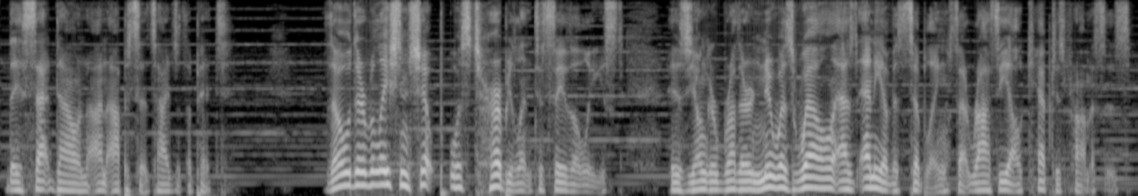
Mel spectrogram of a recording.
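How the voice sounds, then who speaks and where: A man's voice: medium pitch, big pitch swings, normal speed, darkish tone. A man reading dramatic fiction aloud as a scripted narrator. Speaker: narrator and story reader. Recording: background music under the reading. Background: music.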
